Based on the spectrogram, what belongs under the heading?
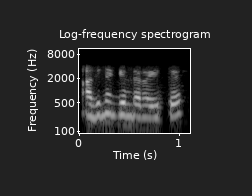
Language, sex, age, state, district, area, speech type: Malayalam, female, 18-30, Kerala, Idukki, rural, conversation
